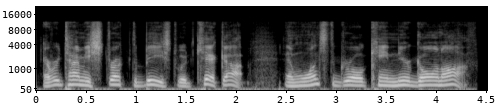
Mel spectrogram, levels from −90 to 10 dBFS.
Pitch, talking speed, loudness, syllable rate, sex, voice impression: 160 Hz, 225 wpm, -16 LUFS, 5.0 syllables/s, male, masculine, adult-like, slightly intellectual, slightly calm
